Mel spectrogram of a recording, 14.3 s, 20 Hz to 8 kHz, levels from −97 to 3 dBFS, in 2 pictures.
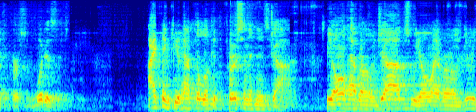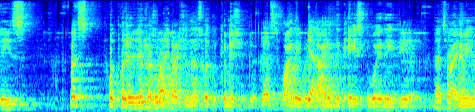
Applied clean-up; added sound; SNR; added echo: neural separator model SepFormer DNS4.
